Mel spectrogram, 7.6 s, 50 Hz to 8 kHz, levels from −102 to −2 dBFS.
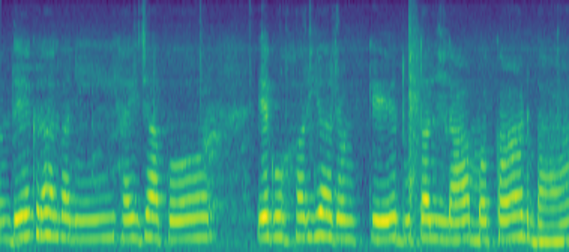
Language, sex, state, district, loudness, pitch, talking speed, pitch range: Bhojpuri, female, Uttar Pradesh, Ghazipur, -16 LUFS, 225 Hz, 100 wpm, 220-235 Hz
